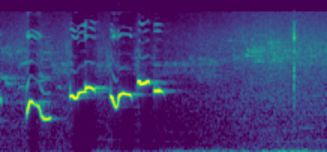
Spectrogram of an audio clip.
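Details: White-rumped shama singing, meant as a lure so birds start singing fast: a short sequence of slurred whistles, one dipping note and a few higher clear notes, then quiet background hiss.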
